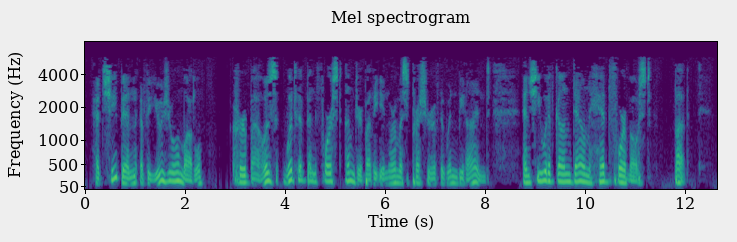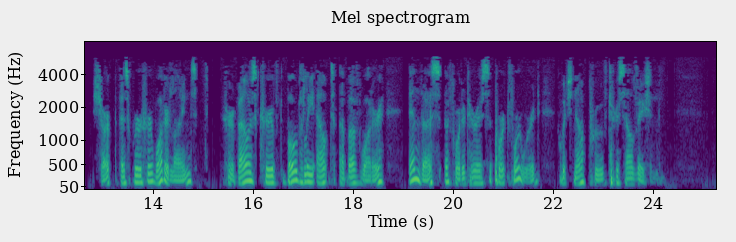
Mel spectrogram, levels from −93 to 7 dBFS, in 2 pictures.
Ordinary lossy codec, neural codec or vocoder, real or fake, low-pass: MP3, 24 kbps; none; real; 7.2 kHz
